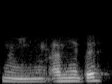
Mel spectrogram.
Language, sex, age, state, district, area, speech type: Sanskrit, male, 30-45, Kerala, Ernakulam, rural, conversation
